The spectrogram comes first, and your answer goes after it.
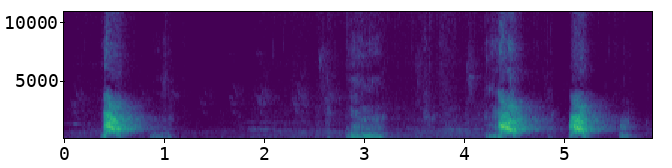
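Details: Playing Rottweiler puppies aged two months: a sharp yap, a low grumbling growl-bark, then two quick high barks close together.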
